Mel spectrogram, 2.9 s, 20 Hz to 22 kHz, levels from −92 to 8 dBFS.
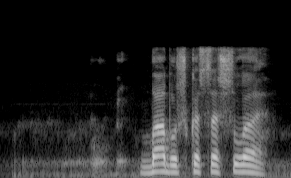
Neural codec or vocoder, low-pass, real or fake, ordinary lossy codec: codec, 16 kHz, 8 kbps, FunCodec, trained on LibriTTS, 25 frames a second; 7.2 kHz; fake; none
